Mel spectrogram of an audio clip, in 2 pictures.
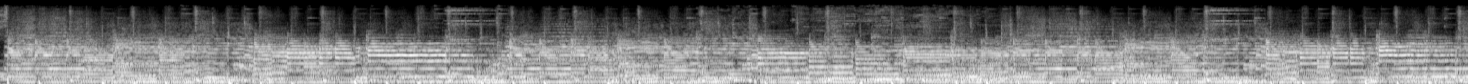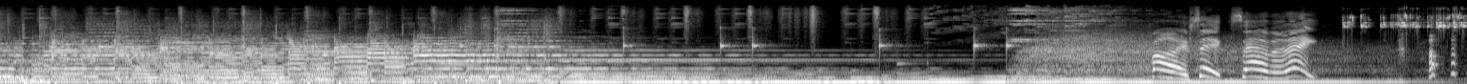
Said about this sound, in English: Supposed to be sleigh bells, but it's actually off the Christmas tree.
